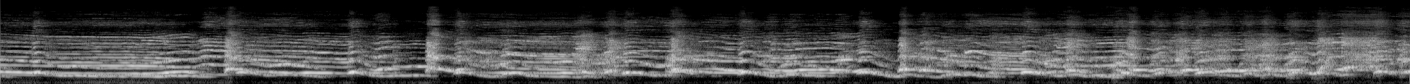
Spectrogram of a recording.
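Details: Chorus of Siberian Huskies Luna, Gizmo, Arya and the puppies: a lone sustained howl opens, then more voices join in layered, bending tones that swell and dip continuously.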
